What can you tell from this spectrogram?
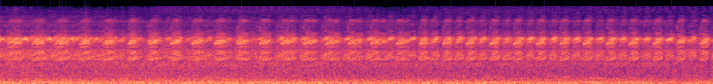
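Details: Boreal digging frogs calling at full throat in summer marshland after the rainy season ends; a dense chorus of rapid, rhythmic croaks repeating about twice a second, with overlapping callers and a steady low rumble beneath.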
